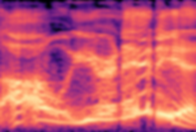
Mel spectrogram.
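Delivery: very high, playful, teasing joking tone. Retelling what a woman said to the speaker one morning, retelling a joking jab. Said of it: "And she was jokingly".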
